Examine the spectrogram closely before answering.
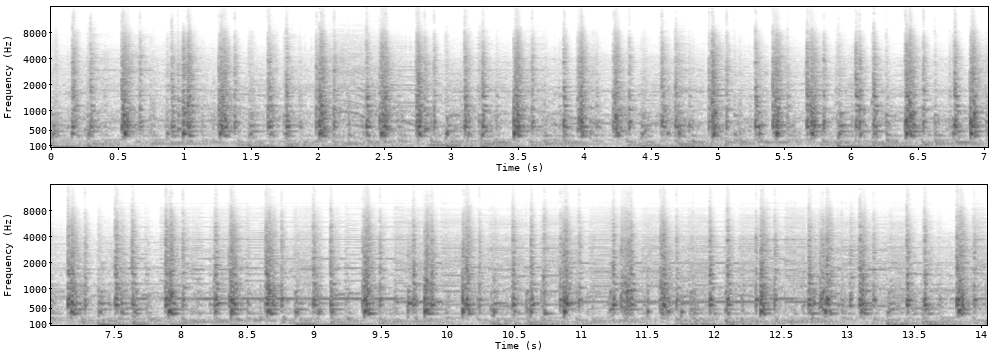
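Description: Fast, dense sabar drumming: many sharp stick-and-hand strikes a second in an unbroken, driving rhythm.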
